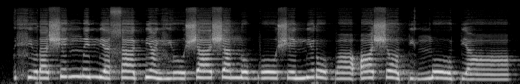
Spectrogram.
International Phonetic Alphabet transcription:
fʲo˨ɾa˨ʃe˦ŋ͡me˦ mʲa˧ɬa˦ pʲɑ̃˦˨vʲoː˨ʃaː˦ʃa˦ no˧ boː˧ʃe˧ mʲɵ˦ɾo˨bɑː˨ʔɑ˦ ʃʌ˦˨ pʲɵ˨ŋ͡moː˦˨pʲɑː˨

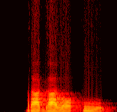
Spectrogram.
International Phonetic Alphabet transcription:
ɾa˦ɡa˦lɔ˦ ku˦˨

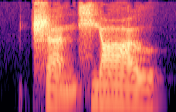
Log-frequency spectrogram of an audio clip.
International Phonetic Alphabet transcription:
ʈ͡ʂa̰˨˩nɕjɑ˥˨ʊ̯

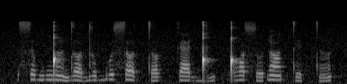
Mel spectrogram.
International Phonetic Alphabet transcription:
sə˥bŋ͡ǃə̃˥˩dʌ˥˩dʊ˥ bʊ˥sʌ˥˩ tːʌ˩˥kːæ˧ɡ͡ǃi˩˥ ɡ͡ǃɒ˥ sʊ˩˥ɗɑ̃˥tːɪ˩ tːə̃˩˥

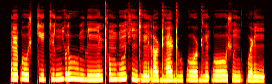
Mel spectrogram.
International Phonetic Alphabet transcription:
ɾæ̃ɓoːʃkʲe kʲolʲɲiʊ̯ɾuːm ʎĩː ʈʰõmvũ çĩɡʱẽrɒʊ̯ɖʱæ ɖʱuɓoːɖʱẽɓoː ʃũɲokʷæɽĩ

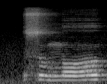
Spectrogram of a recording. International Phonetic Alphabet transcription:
su˨˩n̪o˧˥ʊ̯

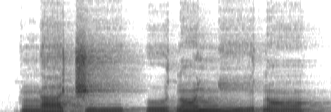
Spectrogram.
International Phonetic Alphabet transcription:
ŋaː˦t͡ʃi˦ | u˧ɗɔ̃˦ ɲiː˦˨ɗɔ̃˧

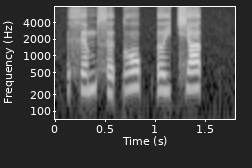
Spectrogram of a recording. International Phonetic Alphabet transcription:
xɛ˨˦msə˨˩t̚ɣɔ˦˥p̚ ʔə˧jt͡ɕa˦˥t̚

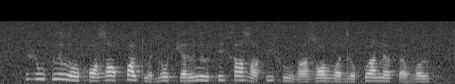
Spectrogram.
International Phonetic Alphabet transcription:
ʒu˦ʔɯ˦ lo˧ χʷɯ˧zˤɯ˦ fɑ˦tʷœ˨ do˦˨t͡ʃɐ˧ɾɯ˦lɯ˦˨ θi˦xɐ˦zˤɯ˨xi˦ xu˦˨ðɑ˧ zˤo˦ʁʷɐ˧dɯ˧ χʷɑ˦nɐ˧ xɐ˨ʁʷɯ˦

